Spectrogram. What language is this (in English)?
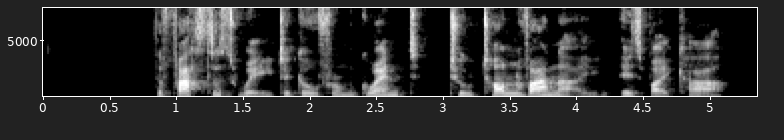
English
